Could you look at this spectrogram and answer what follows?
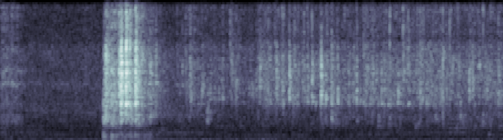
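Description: Water is drained off cooked greens in a village-style kitchen, beginning with a sudden splashing pour that settles into a steady trickle and drip.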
